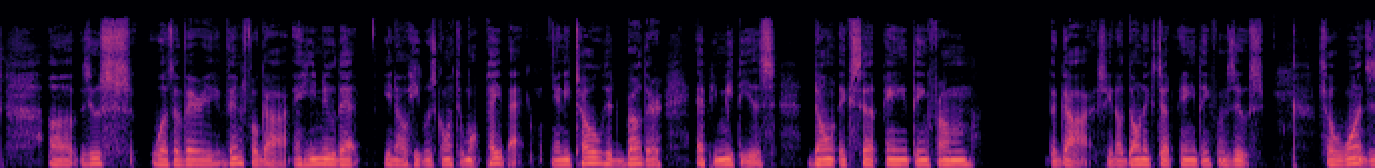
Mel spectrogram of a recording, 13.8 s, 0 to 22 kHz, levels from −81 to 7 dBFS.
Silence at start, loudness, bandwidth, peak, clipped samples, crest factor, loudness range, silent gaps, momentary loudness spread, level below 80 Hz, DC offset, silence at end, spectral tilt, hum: 0.05 s; -28 LUFS; 14 kHz; -12 dBFS; under 0.1%; 16 dB; 2 LU; 9.94-10.42 s; 10 LU; -60 dBFS; under 0.1%; 0 s; -5.5 dB/octave; none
